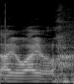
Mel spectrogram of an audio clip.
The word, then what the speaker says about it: I.O.I.O.: Is it 10-10 or no, I-O-I-O. Yeah, mm-hmm. That's it. It was I-O-I-O.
